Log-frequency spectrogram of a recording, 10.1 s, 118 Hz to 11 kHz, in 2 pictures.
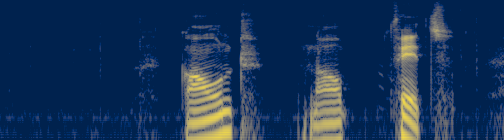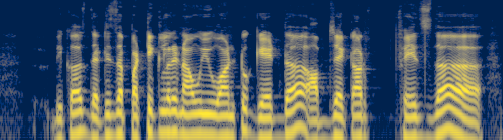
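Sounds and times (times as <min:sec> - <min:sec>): computer keyboard typing: 0:00.0 - 0:01.8, 0:04.2 - 0:04.9.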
